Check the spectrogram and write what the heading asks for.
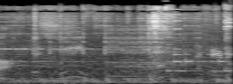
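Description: Bonus-round music and electronic chimes from a Casino Royale-themed slot machine as a card is revealed in its pick-a-card feature, over a steady background din.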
